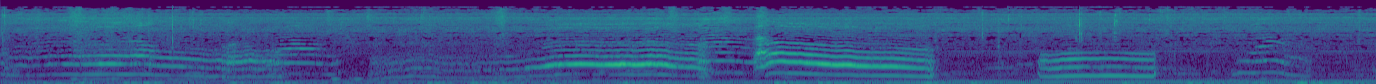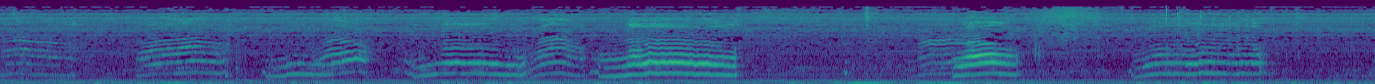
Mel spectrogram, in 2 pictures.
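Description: Domestic cats meowing again and again, hungry and demanding food: about sixteen calls, some drawn out for a second or two and others short, each rising and then falling in pitch.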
